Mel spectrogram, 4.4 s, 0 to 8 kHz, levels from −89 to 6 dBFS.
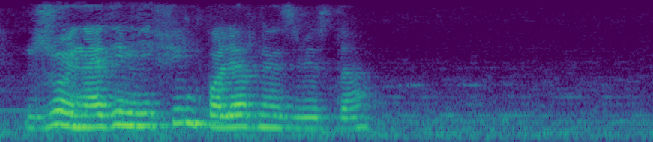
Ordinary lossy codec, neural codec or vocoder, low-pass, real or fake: Opus, 24 kbps; none; 7.2 kHz; real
